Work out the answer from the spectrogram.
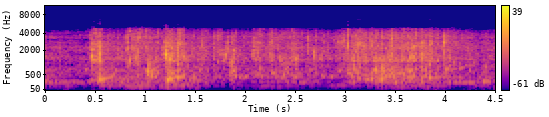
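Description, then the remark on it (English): Whiskey glugs and splashes out of a half-full bottle as most of it is poured out. The steady pour runs unbroken for about four seconds after a brief pause, with no voices. “There's the whiskey, still half full. Pour most of it out, so that it will look as though we had even more to drink.”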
